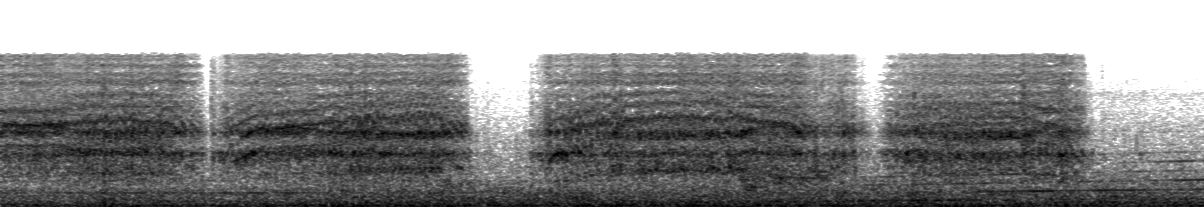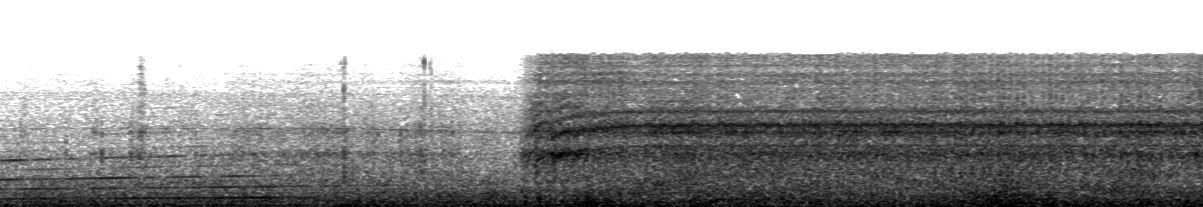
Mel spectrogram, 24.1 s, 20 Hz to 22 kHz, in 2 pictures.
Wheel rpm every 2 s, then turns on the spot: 140, 130, 80, 140, 100, 50, 10, 20, 40, 160, 160, 160.
10-12 14-16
